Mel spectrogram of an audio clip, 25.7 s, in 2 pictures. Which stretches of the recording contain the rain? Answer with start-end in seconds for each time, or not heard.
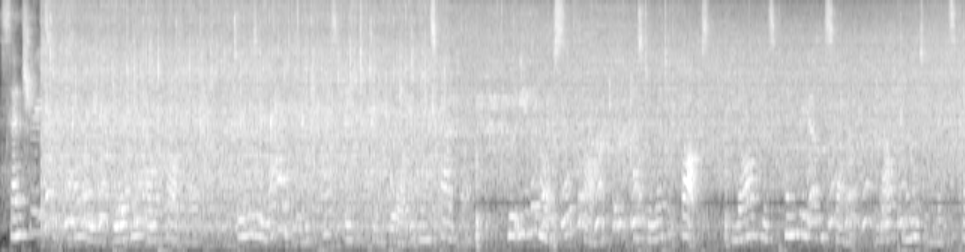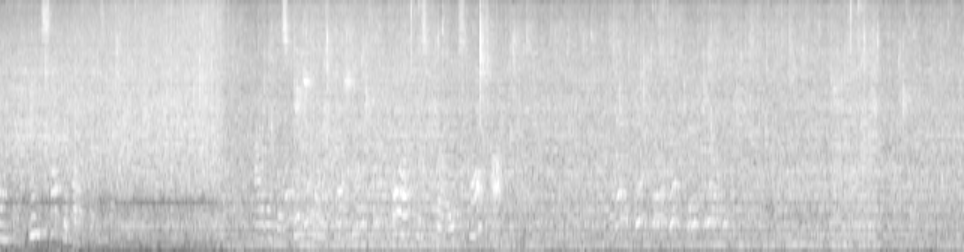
0.0-25.6.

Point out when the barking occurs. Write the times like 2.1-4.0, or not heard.
0.5-2.1, 7.1-8.7, 10.7-12.3, 16.6-18.2, 20.9-22.6.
